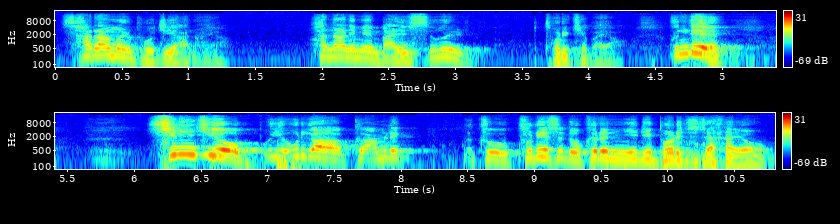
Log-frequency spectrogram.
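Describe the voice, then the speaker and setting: Husky animated Korean male pastor preaching. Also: high-pitched, moderate pace, pauses often. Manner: animated storytelling preaching with questions to the congregation. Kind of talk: sermon.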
